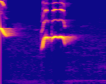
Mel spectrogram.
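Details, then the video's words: Single loud phrase from an Oriental magpie-robin, meant to provoke other magpie-robins: a falling whistle, then a brief rising note that levels into a sustained bright whistle. "nada keras bikin burung Kacer lain ngeplong"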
